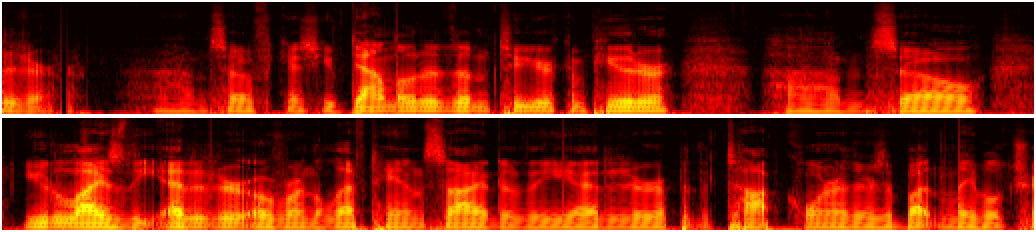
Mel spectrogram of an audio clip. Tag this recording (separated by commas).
Speech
